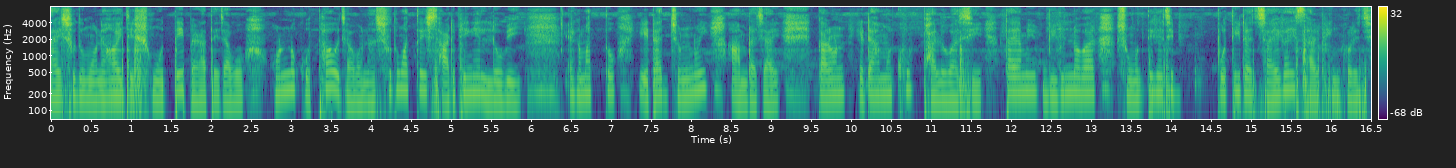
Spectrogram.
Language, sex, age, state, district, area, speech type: Bengali, female, 45-60, West Bengal, Paschim Medinipur, rural, spontaneous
